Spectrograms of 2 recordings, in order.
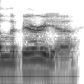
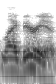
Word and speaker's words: Liberia: and we flew into liberia it's uh it looks like liberia but it's pronounced liberia the spanish pronunciation they have a nice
